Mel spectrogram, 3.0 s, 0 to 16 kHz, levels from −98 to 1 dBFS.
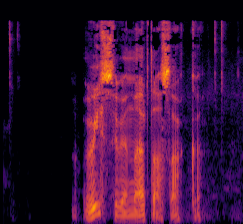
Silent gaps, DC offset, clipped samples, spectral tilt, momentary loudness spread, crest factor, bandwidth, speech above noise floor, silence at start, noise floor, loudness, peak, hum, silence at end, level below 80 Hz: none; under 0.1%; under 0.1%; -1 dB/octave; 23 LU; 24 dB; 12 kHz; over 66 dB; 1.05 s; under -90 dBFS; -21 LUFS; -4 dBFS; none; 0.55 s; -64 dBFS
